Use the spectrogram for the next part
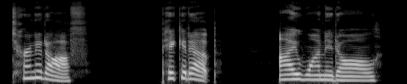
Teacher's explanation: the final sound of one word connects to the beginning of the next. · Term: linking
